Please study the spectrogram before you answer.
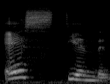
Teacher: algumas pessoas na Espanha podem pronunciar como extienden, como se o X fosse um S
